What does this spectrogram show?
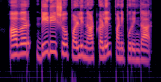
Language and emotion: Tamil, neutral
